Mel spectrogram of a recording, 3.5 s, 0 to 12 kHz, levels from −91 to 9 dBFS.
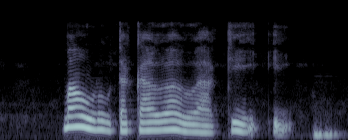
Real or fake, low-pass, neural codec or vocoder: fake; 7.2 kHz; codec, 16 kHz, 4 kbps, FunCodec, trained on LibriTTS, 50 frames a second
